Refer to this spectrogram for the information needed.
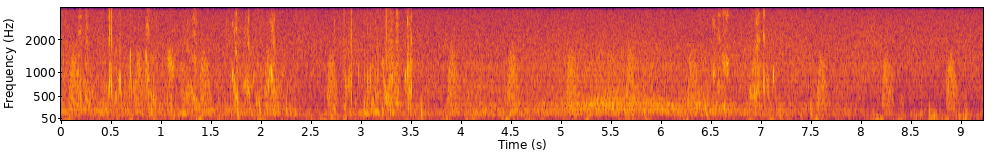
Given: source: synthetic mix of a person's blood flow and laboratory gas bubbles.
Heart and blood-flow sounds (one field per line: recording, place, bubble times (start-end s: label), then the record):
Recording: Doppler ultrasound of blood flow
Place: subclavian vein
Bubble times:
0.00-0.06 s: bubbles
0.15-0.34 s: bubbles
0.38-0.77 s: bubbles
0.83-1.15 s: bubbles
1.19-1.48 s: bubbles
1.69-2.39 s: bubbles
2.69-2.77 s: bubbles
2.83-3.59 s: bubbles
6.32-6.70 s: bubbles
6.87-7.17 s: bubbles
From the record:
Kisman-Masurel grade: 332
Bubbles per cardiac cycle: rolling drumbeat, 9 or more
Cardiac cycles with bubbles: 50 to 99%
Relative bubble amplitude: moderate (0.250 to 0.450)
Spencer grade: 3 (all of the cardiac periods contain showers or single bubble signals, but not dominating or overriding the cardiac motion signals)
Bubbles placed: anywhere in the cardiac cycle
